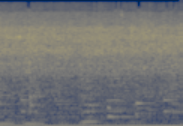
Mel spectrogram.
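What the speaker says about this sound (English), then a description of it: "As you break up the meat, all that seasoning is going to get mixed in there. Just give it a nice stir." Seasoned ground meat for a homemade Taco Bell-style taco filling sizzles and crackles steadily in a hot pan as it is stirred and broken up, close and continuous with no talking.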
